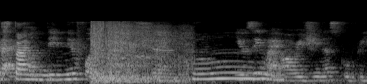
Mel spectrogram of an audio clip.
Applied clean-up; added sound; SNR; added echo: none; Explosion; 0 dB; none.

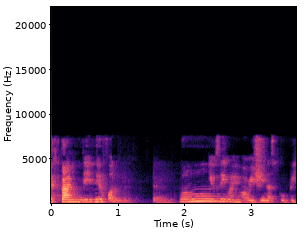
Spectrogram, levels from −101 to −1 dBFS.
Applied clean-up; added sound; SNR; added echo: neural mask model DeepFilterNet 3.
